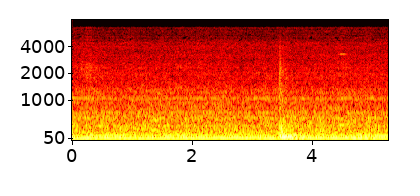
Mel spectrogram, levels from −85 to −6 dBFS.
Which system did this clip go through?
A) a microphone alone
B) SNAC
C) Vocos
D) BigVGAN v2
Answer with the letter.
C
